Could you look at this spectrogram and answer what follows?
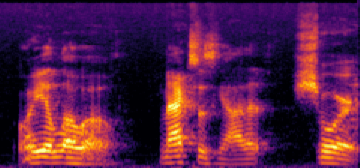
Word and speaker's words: Oyelowo: Oyalowo? Oyelowo.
